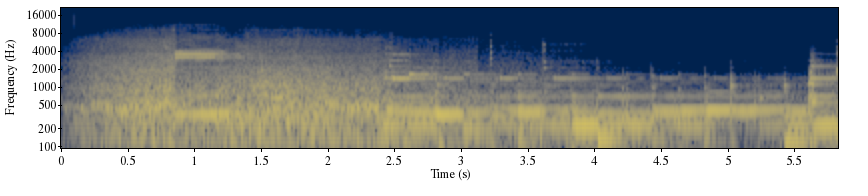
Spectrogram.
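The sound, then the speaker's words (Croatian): Inside a bus without air conditioning riding through congested Belgrade summer traffic, a loud steady rumble of engine and road noise carries on throughout, joined by tonal whines and a few sharp clicks. “Naš Ognjan Zorić vodi vas kroz jednu vožnju autobusom u Beogradu.”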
